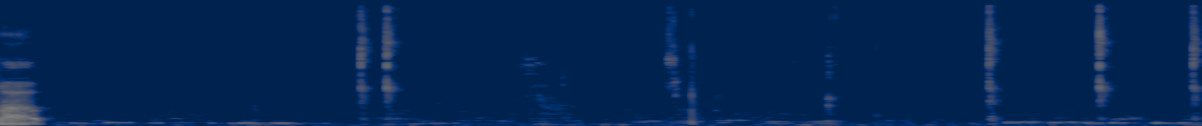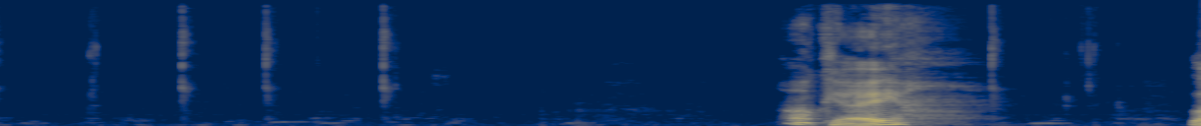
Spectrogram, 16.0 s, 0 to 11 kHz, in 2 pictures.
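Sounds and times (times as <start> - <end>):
faint computer mouse clicks: 2.4 - 2.7, 10.6 - 10.8.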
